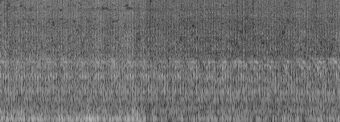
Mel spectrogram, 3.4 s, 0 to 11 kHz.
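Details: Worn first-gen Dodge 12-valve Cummins diesel with low compression; idle clatter with an uneven, loping beat that bounces more than it should; rough idle from heavy blow-by past worn rings.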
